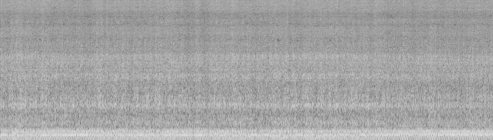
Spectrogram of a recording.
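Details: Freshly built VW Baja Bug flat-four on the stand, break-in oil with zinc additive, Super Dome distributor: steady even idle with low busy chuff, no knocks or misses; healthy.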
